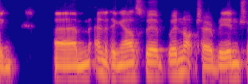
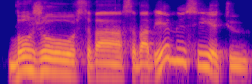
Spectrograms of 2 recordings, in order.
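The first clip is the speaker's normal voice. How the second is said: playful mock French; hammed-up schoolroom French; French accent. Co-host showing the host how, playful French accent. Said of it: "do it in French".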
